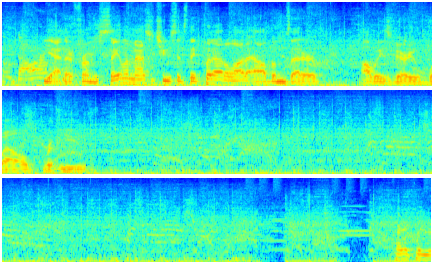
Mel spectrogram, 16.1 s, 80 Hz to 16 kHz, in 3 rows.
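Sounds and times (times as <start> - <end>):
harsh screamed vocals: 0.0 - 15.7
distorted guitars: 0.0 - 16.1
loud dense heavy band music: 0.0 - 16.1
pounding drums: 0.0 - 16.1
speech: 0.2 - 6.6, 15.7 - 16.1.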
